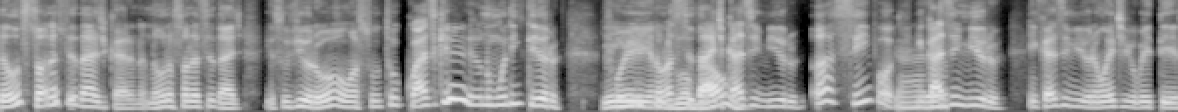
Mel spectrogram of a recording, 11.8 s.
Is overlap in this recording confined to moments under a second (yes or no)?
no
